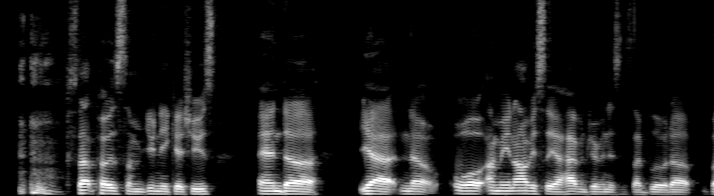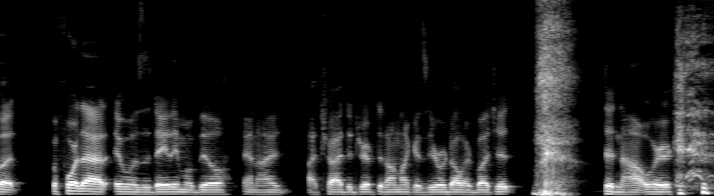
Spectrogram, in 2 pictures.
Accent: Birmingham, Alabama, United States; I'm from Birmingham, Alabama.

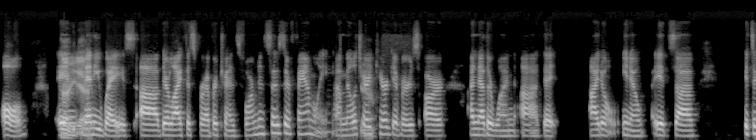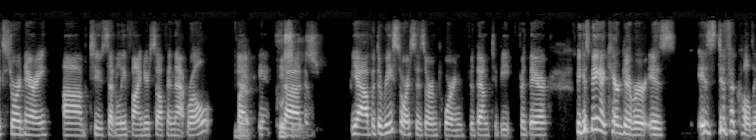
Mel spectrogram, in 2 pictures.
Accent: United States; as an American

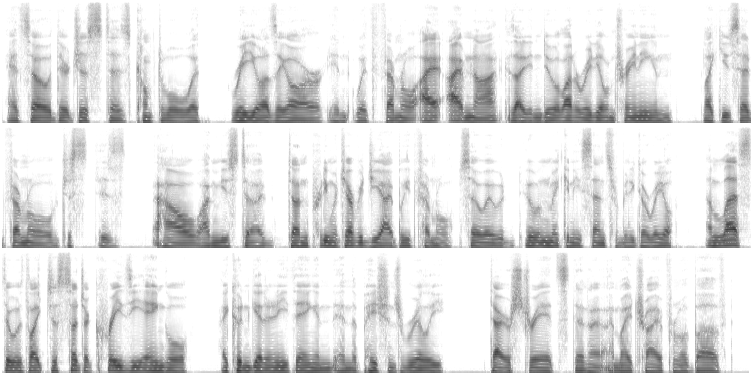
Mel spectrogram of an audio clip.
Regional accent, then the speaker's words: Ohio, United States; As a fellow Midwesterner, I'm from Ohio

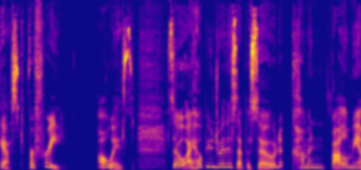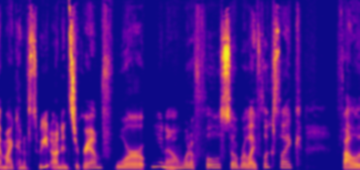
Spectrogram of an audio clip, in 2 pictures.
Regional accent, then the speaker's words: Midwest, United States

